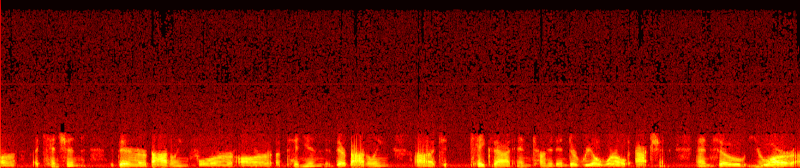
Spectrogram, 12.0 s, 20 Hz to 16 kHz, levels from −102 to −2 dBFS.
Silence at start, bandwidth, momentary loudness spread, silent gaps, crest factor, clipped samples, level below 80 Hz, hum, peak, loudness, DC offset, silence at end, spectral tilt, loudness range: 0 s; 14.5 kHz; 15 LU; none; 24 dB; under 0.1%; -70 dBFS; none; -6 dBFS; -29 LUFS; under 0.1%; 0 s; -6 dB/octave; 2 LU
